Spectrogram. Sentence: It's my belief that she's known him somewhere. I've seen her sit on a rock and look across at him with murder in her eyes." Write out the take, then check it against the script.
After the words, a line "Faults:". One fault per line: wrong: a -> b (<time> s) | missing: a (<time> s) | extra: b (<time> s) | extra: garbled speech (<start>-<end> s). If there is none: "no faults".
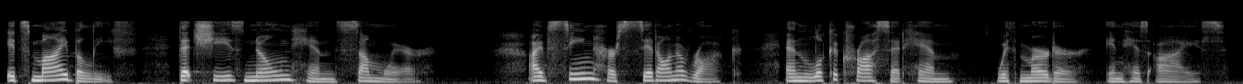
It's my belief that she's known him somewhere. I've seen her sit on a rock and look across at him with murder in his eyes."
Faults:
wrong: her -> his (11.2 s)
